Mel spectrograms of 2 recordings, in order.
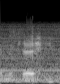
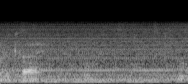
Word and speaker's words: Mackay: in the future, and I'll make sure in person that I don't say McKay. Well, that's what the Australian town is called, so I should be able to remember it. And that's how it's pronounced.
